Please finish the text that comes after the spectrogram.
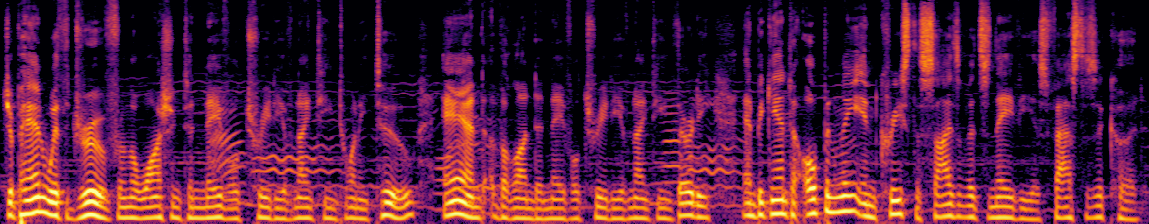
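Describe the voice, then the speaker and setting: A man's voice: mid-range voice, moderate pace, few pauses, a little mellow, faint music behind. A man hosting a documentary with scripted history narration. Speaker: documentary host.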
